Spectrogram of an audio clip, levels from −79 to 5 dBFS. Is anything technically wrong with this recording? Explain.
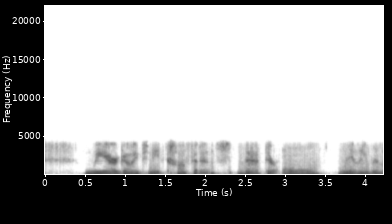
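Yes, there are two faults. Throughout, the speech carries heavy Opus voice compression at about 6 kbps. The SILK coder has dropped to narrowband, so nothing is heard above about 4.2 kHz. The coarse excitation makes the speech muffled, hoarse and faintly robotic. That roughness is what separates it from a simple low-pass filter, which would dull the sound without the grainy texture.

From 1.3 s to the end, a filter restarted on every block adds a 172 Hz buzz. Each block starts the filter from silence, and the rate points to a 256-sample block. Unlike mains hum, this buzz rises and falls with the speech level and fades in quiet gaps.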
